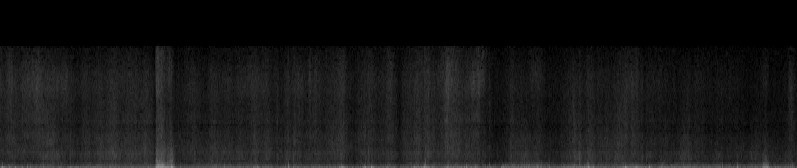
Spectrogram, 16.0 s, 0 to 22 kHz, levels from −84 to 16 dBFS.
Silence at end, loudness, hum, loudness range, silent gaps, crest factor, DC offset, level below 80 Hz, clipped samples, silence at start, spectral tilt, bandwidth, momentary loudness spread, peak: 0 s; -46 LUFS; none; 6 LU; none; 24 dB; under 0.1%; -50 dBFS; under 0.1%; 0 s; -5.5 dB/octave; 16 kHz; 10 LU; -22 dBFS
